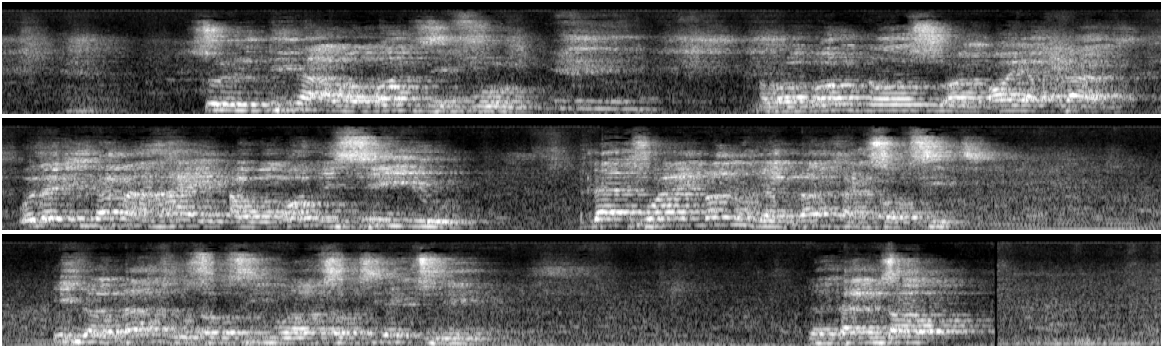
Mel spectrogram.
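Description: A man speaks loudly and with animation through a microphone in an echoing hall.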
